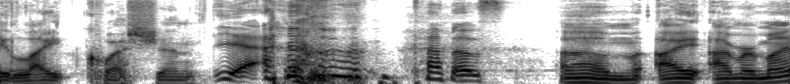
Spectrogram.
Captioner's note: laughing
